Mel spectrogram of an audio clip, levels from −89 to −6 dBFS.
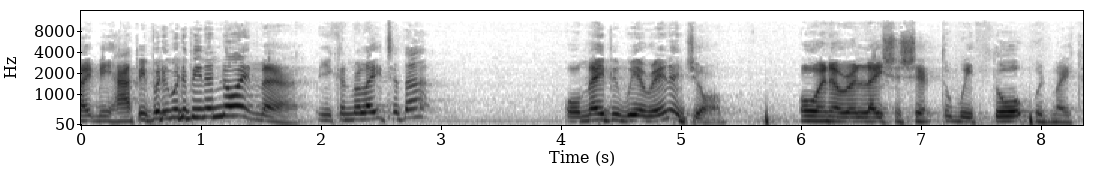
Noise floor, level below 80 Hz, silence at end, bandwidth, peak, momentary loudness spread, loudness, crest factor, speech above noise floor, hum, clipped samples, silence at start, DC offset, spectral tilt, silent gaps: -56 dBFS; -54 dBFS; 0.1 s; 11 kHz; -2 dBFS; 15 LU; -19 LUFS; 18 dB; 37 dB; none; under 0.1%; 0 s; under 0.1%; -6 dB/octave; none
